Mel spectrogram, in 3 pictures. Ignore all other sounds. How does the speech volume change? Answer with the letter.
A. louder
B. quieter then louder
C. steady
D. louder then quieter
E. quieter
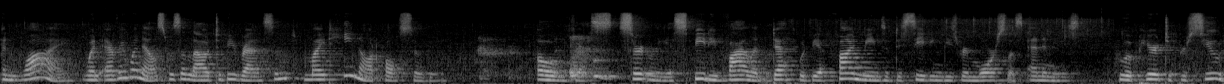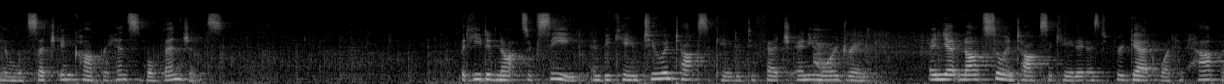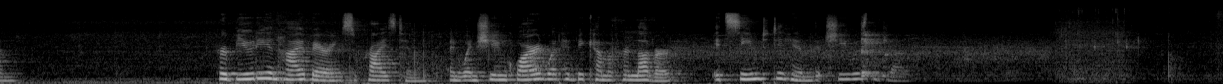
C.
